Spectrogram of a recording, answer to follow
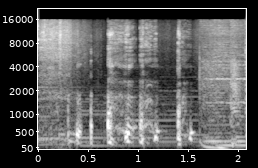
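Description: Short, broken vocal sounds cut by sharp clicks. About a second and a half in, promo music starts, with a deep bass pulse repeating about three times a second.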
